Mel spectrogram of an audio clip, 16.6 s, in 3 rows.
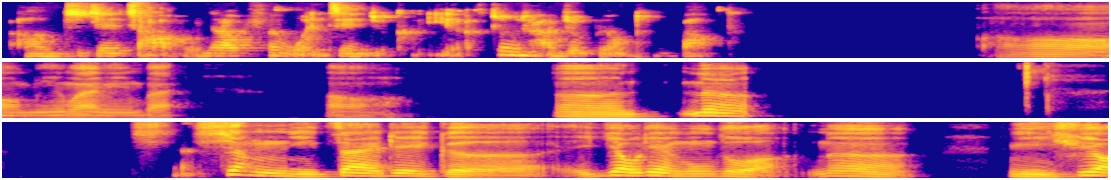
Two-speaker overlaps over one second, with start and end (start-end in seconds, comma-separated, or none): none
